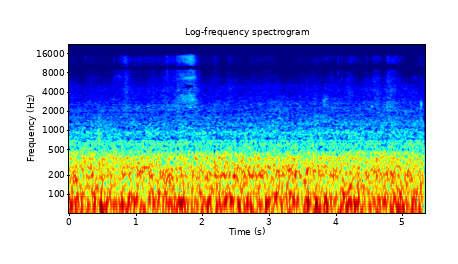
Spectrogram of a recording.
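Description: Steady low rumble inside a Sydney Trains Millennium (M set) electric train carriage running along the track.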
